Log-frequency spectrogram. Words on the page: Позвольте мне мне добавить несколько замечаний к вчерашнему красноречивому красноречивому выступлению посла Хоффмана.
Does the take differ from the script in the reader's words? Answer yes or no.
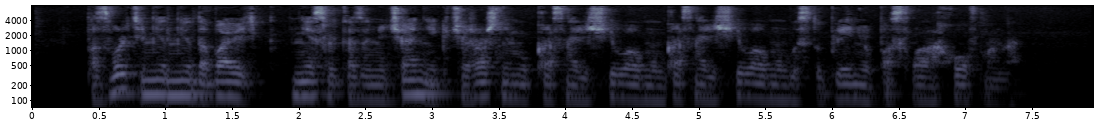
no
